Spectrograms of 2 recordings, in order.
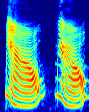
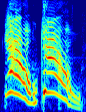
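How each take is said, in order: First: Loud meowing meow; cat meow. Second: Very high, loud meow; tomcat meow. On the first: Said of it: "What sound does a cat say?". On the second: Storyteller meows as the tiger tomcat. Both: Acted.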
